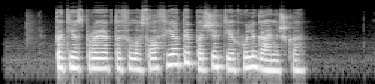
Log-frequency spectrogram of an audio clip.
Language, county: Lithuanian, Vilnius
